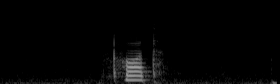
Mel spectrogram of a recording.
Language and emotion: Russian, neutral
